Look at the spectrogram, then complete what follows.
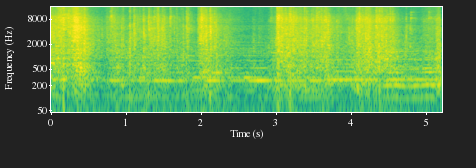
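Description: Faint rustling of tissue paper as a gift is pulled from its wrapping, in several short rustles.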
